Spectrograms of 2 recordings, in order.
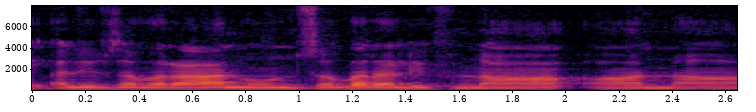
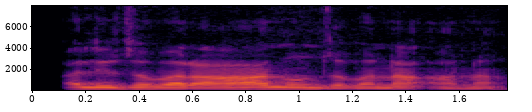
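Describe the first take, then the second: First: The pausal reading, final alif of آنا fully held; long final vowel. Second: The joined reading of انا, last vowel kept short; short final vowel. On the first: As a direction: spell it out, drawing آنا out to a long "naa". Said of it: "وقف کی صورت کیا ہوگی؟". (وقف میں آنا کا آخری الف کھینچ کر) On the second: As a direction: spell it letter by letter, ending انا on a short "na". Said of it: "وصل کی صورت کیا ہوگی؟". (وصل میں انا کا آخری الف گرا کر) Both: Shown as a demonstration.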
